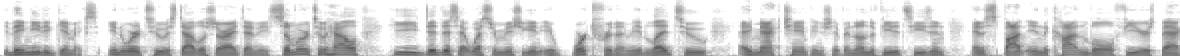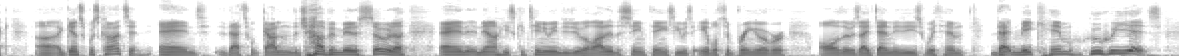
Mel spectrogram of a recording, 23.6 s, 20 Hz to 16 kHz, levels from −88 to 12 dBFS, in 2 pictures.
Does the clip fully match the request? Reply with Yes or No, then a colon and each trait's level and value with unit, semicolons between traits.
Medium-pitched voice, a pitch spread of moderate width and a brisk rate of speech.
No: low, 115 Hz; average, 3.2 semitones; fast, 215 wpm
